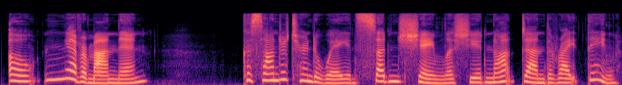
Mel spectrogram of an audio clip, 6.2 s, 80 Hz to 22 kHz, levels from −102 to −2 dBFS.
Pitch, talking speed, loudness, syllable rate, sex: 230 Hz, 175 wpm, -19 LUFS, 4.9 syllables/s, female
